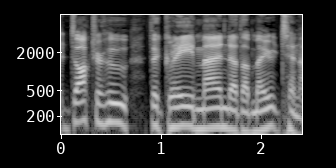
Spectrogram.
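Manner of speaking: loud, laid-on Scottish accent. Announcing a new audio story title: scottish accent. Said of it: "I have to say that in a Scottish accent".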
